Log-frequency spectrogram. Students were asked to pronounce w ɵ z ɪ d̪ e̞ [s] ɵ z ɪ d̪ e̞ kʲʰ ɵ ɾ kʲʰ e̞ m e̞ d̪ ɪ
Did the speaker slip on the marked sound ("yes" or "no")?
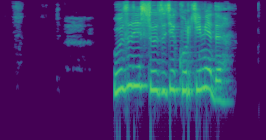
no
